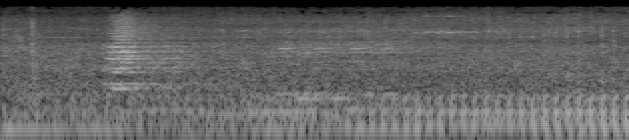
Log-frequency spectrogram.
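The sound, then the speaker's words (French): A motorbike engine hums and throbs steadily while riding through dense traffic, with a short horn toot early on and the engine pulsing more roughly toward the end. “Concentre pas sur la moto parce que la circulation est déjà dense et puis c'est comme autant de petites fourmis qui il faut se faire un chemin.”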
